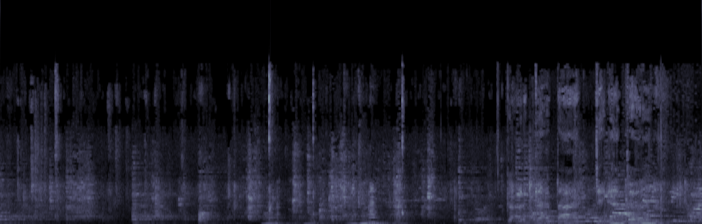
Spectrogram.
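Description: Indistinct speech from more than one voice, loudest in the last two seconds.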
